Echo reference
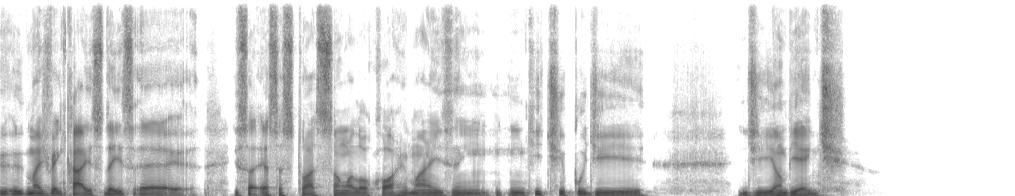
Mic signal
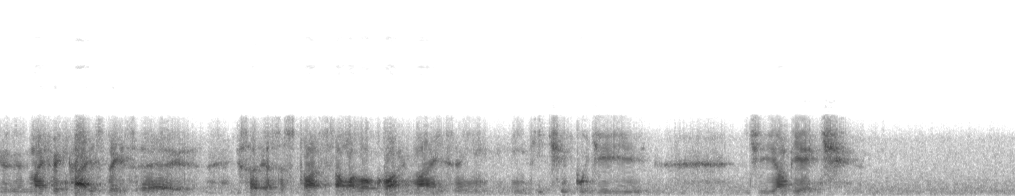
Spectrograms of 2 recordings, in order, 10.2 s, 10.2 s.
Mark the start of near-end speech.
none

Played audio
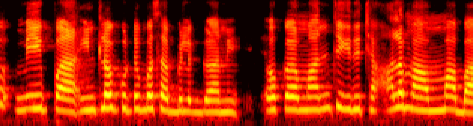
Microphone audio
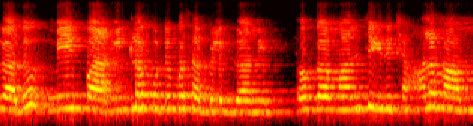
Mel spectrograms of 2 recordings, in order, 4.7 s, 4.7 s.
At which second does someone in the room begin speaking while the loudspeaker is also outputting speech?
none

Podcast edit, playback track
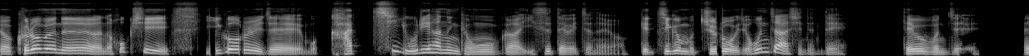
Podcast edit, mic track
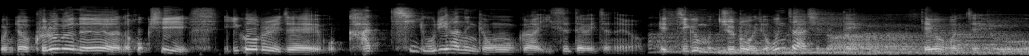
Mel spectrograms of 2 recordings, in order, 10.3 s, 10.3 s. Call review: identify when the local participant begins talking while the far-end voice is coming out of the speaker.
6 s

